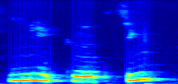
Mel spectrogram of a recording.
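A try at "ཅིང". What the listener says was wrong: Attention, ici c'est un ching et pas un tsing. C'est un ching. Chagiguchinga ching.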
